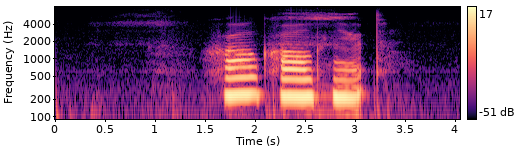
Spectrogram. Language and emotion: Russian, sad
